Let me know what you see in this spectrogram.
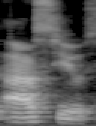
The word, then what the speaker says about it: Arceus: I would pronounce it Arceus, so...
